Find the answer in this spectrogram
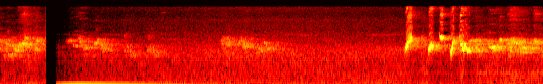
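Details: Red-whiskered bulbul, kept as a song bird, singing in a deep, full voice for teaching young birds; short warbled phrases with a quiet gap, then a loud burst of sharp clicks and a bright, buzzy trill at the end.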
